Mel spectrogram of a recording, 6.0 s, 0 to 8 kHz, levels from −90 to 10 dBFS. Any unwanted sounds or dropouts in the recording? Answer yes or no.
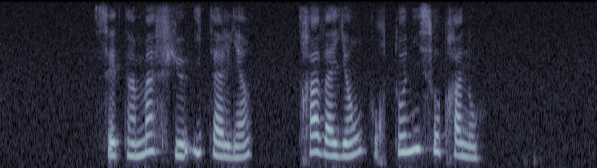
no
